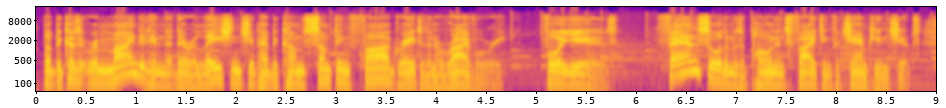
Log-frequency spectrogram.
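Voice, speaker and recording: A man's voice: fairly low pitch, a little mellow. A man reading scripted documentary narration in an earnest, dramatic storytelling manner.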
